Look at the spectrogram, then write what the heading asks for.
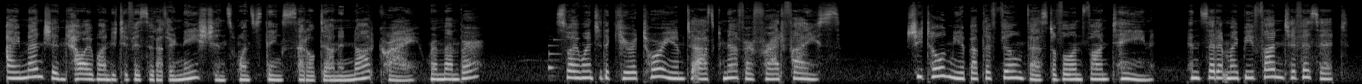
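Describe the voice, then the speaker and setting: An actress voicing a gentle, dreamy, soft-spoken young woman. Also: high voice, normal speed, husky.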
